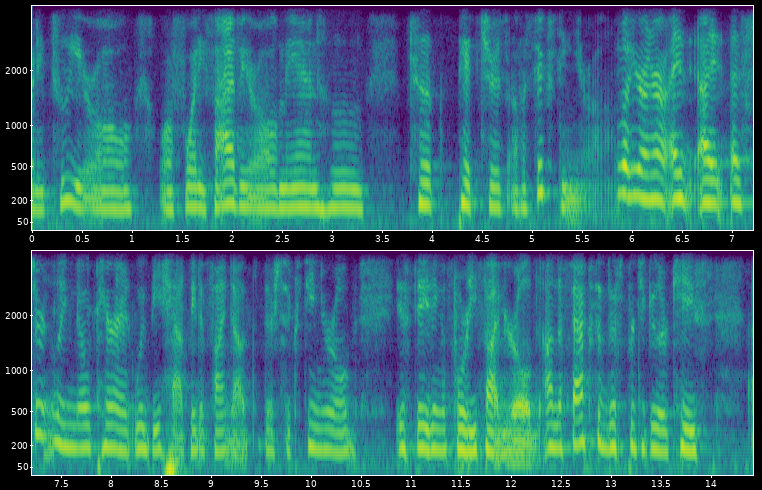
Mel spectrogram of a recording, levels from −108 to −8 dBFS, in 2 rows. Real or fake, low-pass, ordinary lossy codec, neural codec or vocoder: fake; 3.6 kHz; Opus, 24 kbps; codec, 16 kHz, 16 kbps, FreqCodec, smaller model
